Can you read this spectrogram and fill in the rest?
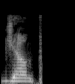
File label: jump, Microsoft Mike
